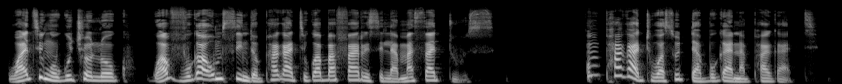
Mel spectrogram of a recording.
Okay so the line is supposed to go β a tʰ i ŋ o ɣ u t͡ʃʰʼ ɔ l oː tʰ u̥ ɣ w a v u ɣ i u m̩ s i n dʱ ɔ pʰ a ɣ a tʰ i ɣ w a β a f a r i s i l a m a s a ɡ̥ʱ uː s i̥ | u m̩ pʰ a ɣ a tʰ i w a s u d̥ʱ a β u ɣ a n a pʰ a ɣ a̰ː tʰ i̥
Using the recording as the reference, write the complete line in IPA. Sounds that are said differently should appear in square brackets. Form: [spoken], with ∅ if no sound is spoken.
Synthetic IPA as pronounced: [w] a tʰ i ŋ o ɣ u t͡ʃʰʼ ɔ l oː [kʰ] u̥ ɣ w a v u ɣ [a] u m̩ s i n dʱ ɔ pʰ a ɣ a tʰ i ɣ w a β a f a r i s i l a m a s a [d̥ʱ] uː s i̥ | u m̩ pʰ a ɣ a tʰ i w a s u d̥ʱ a β u ɣ a n a pʰ a ɣ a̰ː tʰ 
